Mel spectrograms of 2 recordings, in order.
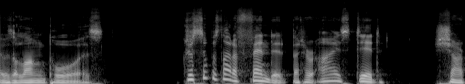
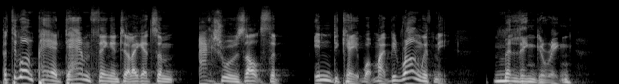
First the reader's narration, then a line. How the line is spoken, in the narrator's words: snapped Crystal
